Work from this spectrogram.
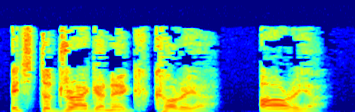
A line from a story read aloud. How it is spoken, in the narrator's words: One of the men said sharply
